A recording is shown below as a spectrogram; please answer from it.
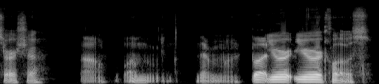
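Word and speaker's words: Saoirse: I believe so damn it's spelled s a o i r s e I'm pretty sure that's pronounced sersa oh um never mind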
